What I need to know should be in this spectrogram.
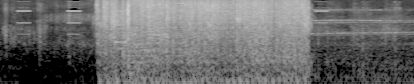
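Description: An automatic rifle fires a long, loud, rapid burst close by.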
